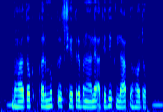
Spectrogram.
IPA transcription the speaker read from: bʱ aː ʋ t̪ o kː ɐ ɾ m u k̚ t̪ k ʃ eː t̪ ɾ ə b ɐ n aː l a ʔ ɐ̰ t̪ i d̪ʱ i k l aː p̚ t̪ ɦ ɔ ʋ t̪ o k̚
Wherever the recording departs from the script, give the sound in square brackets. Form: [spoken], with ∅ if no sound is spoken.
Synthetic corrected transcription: bʱ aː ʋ t̪ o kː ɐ ɾ m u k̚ t̪ k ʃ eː t̪ ɾ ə b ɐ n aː l [e] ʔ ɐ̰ t̪ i d̪ʱ i k l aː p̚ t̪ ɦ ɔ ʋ t̪ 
